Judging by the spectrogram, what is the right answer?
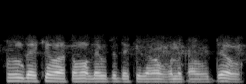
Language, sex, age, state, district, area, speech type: Odia, male, 30-45, Odisha, Sambalpur, rural, conversation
